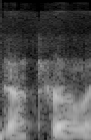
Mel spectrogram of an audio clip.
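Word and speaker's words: Guthreau: may begin hello uh my name is guthro i am the deputy director at the nevada association of counties my name is spelled my last name is guthro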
